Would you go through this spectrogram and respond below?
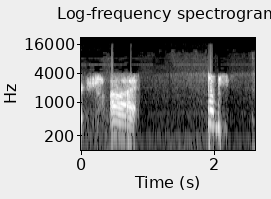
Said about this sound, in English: I'm sorry, we lost your cell phone there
